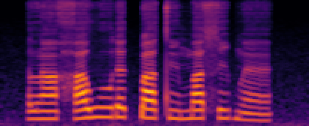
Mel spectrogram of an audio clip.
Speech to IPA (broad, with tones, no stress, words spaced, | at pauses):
lã˨ha˨˦ wu˦ ɾɛ˦k͡pa˦tĩ˧ma˦ si˧bɛ̃˨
